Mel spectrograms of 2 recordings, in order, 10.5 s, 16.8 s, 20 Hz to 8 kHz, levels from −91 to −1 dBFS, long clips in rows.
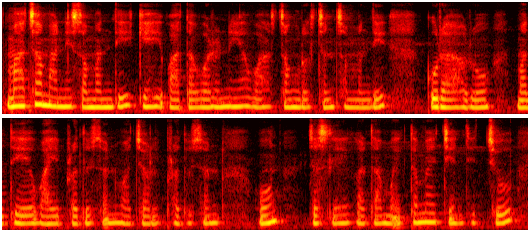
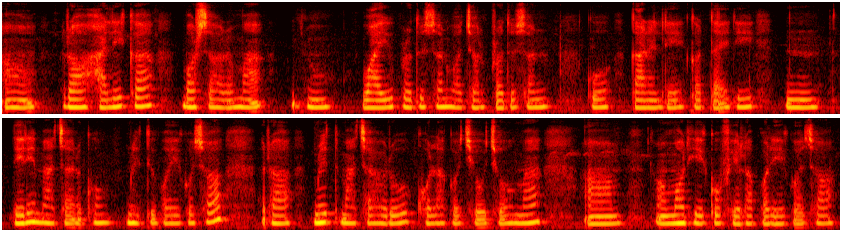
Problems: none marked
